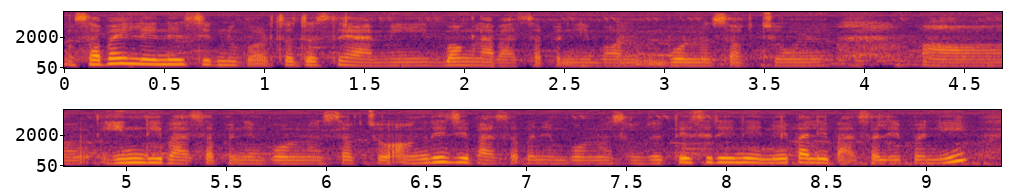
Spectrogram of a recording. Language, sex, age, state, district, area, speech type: Nepali, female, 30-45, West Bengal, Darjeeling, rural, spontaneous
